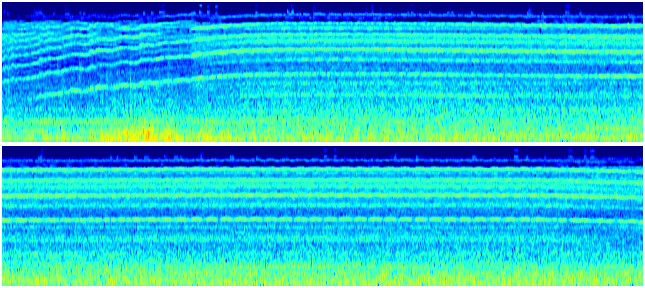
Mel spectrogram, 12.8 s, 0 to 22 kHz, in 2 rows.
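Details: Hoover Link Whites 90 Aqua Plus washing a heavy full load of wet shed rags and sheets, first 400 rpm interim spin: motor whine climbs then holds with faint low rumble; very unbalanced, spin aborted after two bursts; bearings barely audible.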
